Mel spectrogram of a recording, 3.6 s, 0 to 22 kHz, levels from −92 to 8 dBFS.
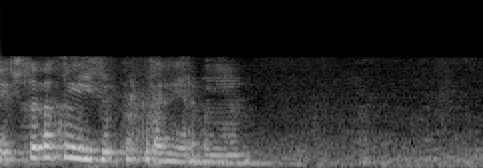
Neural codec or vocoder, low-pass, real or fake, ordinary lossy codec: codec, 44.1 kHz, 3.4 kbps, Pupu-Codec; 5.4 kHz; fake; AAC, 24 kbps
